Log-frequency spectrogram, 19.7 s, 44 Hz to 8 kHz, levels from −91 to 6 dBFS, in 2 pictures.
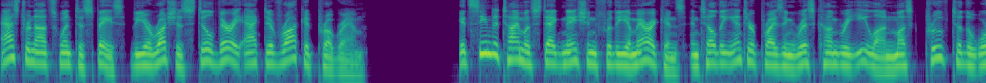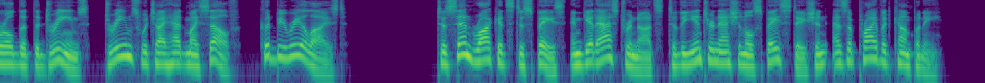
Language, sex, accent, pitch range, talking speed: English, male, American, 130-175 Hz, 175 wpm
